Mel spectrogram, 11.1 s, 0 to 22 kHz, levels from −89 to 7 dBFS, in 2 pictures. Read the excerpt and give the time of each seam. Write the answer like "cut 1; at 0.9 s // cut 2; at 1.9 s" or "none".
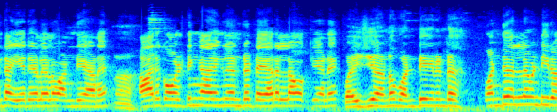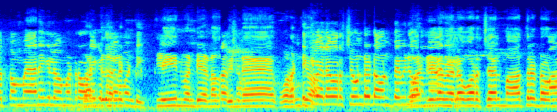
cut 1; at 3.4 s // cut 2; at 7.8 s

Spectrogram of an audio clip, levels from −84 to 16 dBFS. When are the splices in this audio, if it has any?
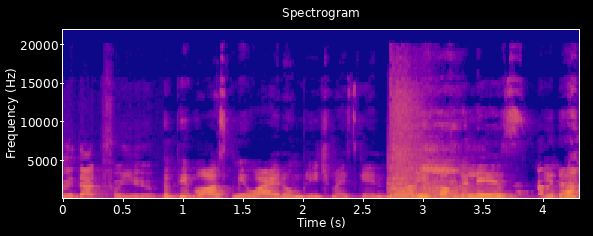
cut 1; at 0.8 s // cut 2; at 2.8 s

